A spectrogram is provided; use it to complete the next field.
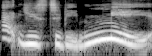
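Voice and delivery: mock, slow, disgusted, scornful sneer. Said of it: "she would say it with this".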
